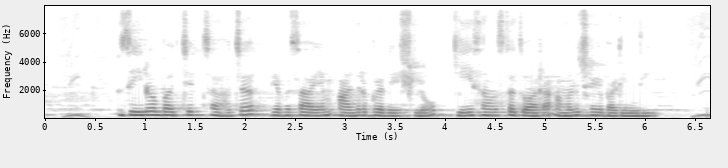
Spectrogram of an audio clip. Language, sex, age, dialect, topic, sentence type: Telugu, female, 18-24, Utterandhra, agriculture, question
